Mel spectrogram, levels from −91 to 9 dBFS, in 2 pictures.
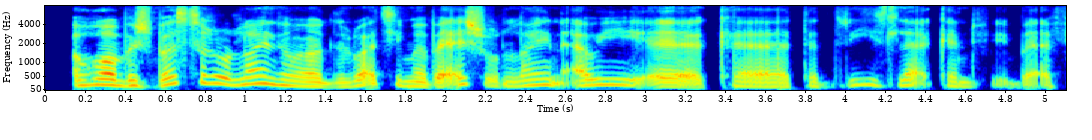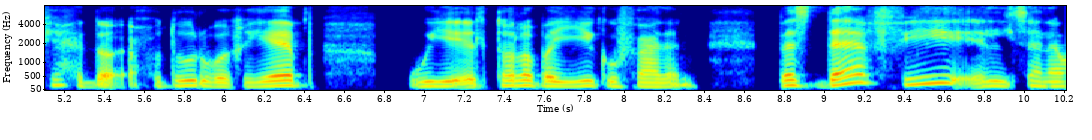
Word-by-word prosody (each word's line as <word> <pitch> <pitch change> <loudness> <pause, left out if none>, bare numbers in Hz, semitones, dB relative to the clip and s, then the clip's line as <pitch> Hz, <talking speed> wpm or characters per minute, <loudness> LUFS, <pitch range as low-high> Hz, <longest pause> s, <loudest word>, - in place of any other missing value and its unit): هو 200 +2 +7
مش 180 -1 +2
بس 240 +9 +2
الأونلاين 235 -2 +2
هو 160 -4 +2
دلوقتي 140 +6 -2
ما 160 -2 -1
بقاش 225 +9 +4
أونلاين 195 +8 -3
أوي 200 -1 -1
آآ، - - +3
كتدريس 195 -2 -4
لأ 190 - -1
كان 155 -3 -7
في 140 - -14
بقى - - -5
في 190 - -10
حض 155 -7 -4
حضور 170 +3 -3
وغياب، 155 +4 +3 0.5
والطلبة 160 +2 0
ييجوا 155 +1 -3
فعلًا، 145 +6 -4 0.4
بس 185 -1 +3
ده 215 +10 +4
في 255 0 -2
السنو 160 -1 -4
180 Hz, 160 wpm, -22 LUFS, 155-200 Hz, 0.5 s, هو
